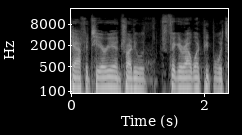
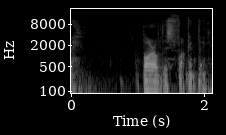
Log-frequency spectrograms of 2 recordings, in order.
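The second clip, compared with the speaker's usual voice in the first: grumbled aside; 7 semitones lower, 17 dB quieter, slower than usual. Real, not acted. Grumbling aside about borrowed iPad.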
